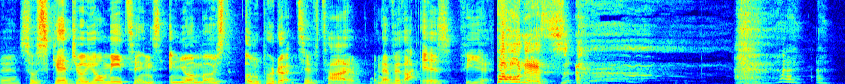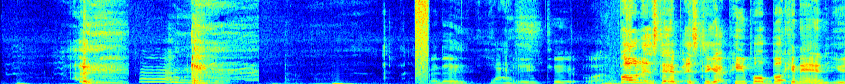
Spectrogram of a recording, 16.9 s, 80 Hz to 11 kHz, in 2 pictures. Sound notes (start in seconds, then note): 5.8 laughing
